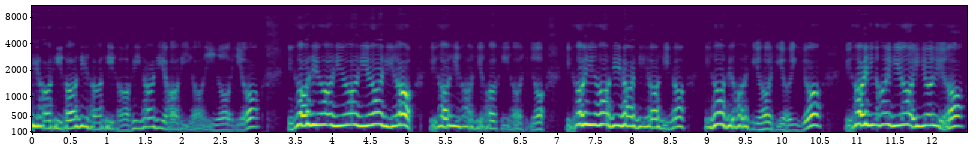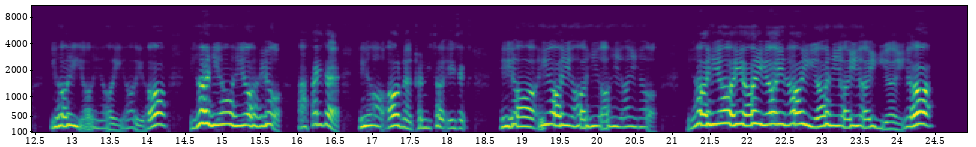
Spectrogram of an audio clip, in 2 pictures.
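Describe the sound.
A person imitates a donkey as a birthday treat, braying hee-haw after hee-haw, a requested run of 88 hee-haws, in a long, loud, steady run of rising and falling voiced calls with only brief pauses between bursts.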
